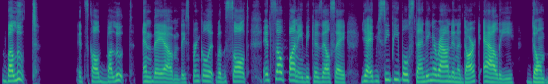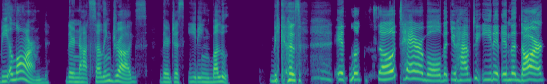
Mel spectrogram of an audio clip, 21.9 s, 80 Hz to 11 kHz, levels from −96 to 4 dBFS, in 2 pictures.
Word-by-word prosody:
Balut, 205 +7 -2 0.8
it's 180 -3 -16
called 170 -3 -6
balut, 205 +5 -6 0.2
and 180 -1 -6
they, 165 -1 -1
um, 145 -4 -4
they 145 - -10
sprinkle 200 +4 -9
it 185 - -6
with 170 0 -10
salt. 185 -2 -4 0.3
It's 230 0 -6
so 275 -2 0
funny 215 -7 0
because 170 +1 -9
they'll 165 -1 -3
say, 155 -2 -5 0.3
"Yeah, 200 +1 -2
if 190 +1 -3
you 195 - -12
see 245 +7 -7
people 240 -2 -4
standing 195 +2 -6
around 190 -3 0
in 175 -2 -6
a 160 - -7
dark 155 +6 -1
alley, 150 -5 -2 0.3
don't 155 -1 -3
be 190 +1 -3
alarmed. 140 - +1 0.3
They're 175 -1 -2
not 160 -2 -4
selling 185 +5 -4
drugs, 170 -5 -1 0.3
they're 160 0 -5
just 165 -1 -7
eating 165 -1 -8
balut," 170 +2 0 0.9
because 230 +2 +3 0.7
it 255 -1 +2
looks 250 -2 +1 0.2
so 260 +3 +8
terrible 260 -8 +4
that 235 +2 -3
you 245 -1 -1
have 230 0 +2
to 310 - -5
eat 250 +1 -5
it 245 -2 +2
in 235 0 +1
the 245 0 +3
dark, 230 +1 +9
190 Hz, 150 wpm, -22 LUFS, 165-235 Hz, 0.9 s, dark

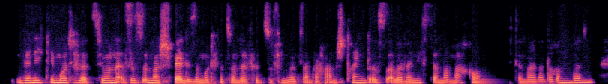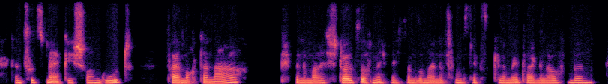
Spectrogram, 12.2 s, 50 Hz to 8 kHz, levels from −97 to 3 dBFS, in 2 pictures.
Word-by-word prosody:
wenn 200 0 +4
ich 205 0 +4
die 215 - +2
Motivation 200 0 +3
es 215 -4 0
ist 185 - -3
immer 185 -3 +4
schwer, 180 0 +6
diese 165 -1 +1
Motivation 170 0 -2
dafür 175 +1 -2
zu 175 - -5
finden, 175 -1 -4
weil's 160 - -4
einfach 170 -2 -3
anstrengend 185 +2 -1
ist, - - -1
aber 170 - +3
wenn 170 +1 -1
ich's 180 - -6
dann 165 - 0
mal 170 - -2
mache 170 - -3
und 80 -1 -8
ich - - -38
dann - - -5
mal 165 0 -2
da 170 - -5
drin 180 +4 0
bin, 205 +2 0 0.2
dann 190 -1 0
fühlt's 200 -1 -4
mir - - +5
eigentlich 185 -1 0
schon 185 0 +1
gut, 180 +4 +1 0.3
vor - - +2
allem 175 0 +3
auch - - -10
danach. 170 +6 0 0.4
Ich - - -10
bin - - -1
immer 175 0 0
richtig 180 +1 -4
stolz 180 +1 +4
auf - - +3
mich, 190 +1 -1
wenn 180 - -4
ich - - -25
dann 175 0 -2
so 175 - -1
meine 175 0 -1
5, 185 -2 -5
6 185 -2 -8
Kilometer 185 -1 0
gelaufen 180 +3 -2
bin, 190 0 +1
180 Hz, 280 wpm, -22 LUFS, 170-195 Hz, 0.4 s, schwer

